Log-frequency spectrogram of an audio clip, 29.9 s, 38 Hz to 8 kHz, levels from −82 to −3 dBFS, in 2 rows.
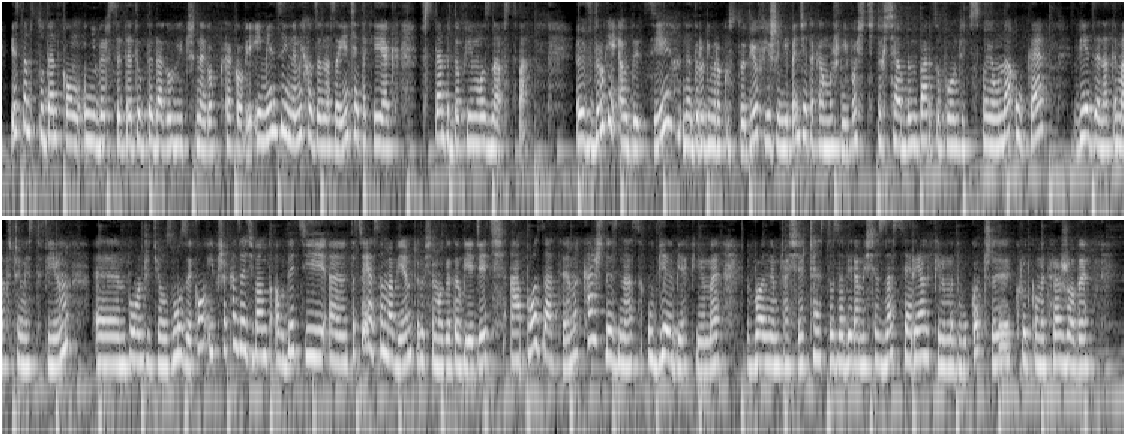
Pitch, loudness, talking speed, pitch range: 225 Hz, -17 LUFS, 155 wpm, 210-250 Hz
